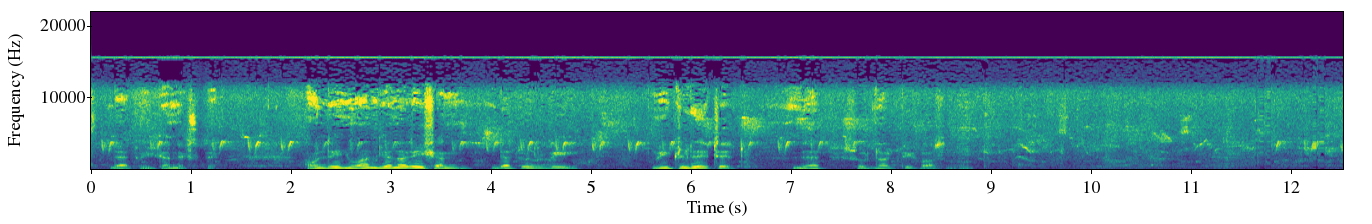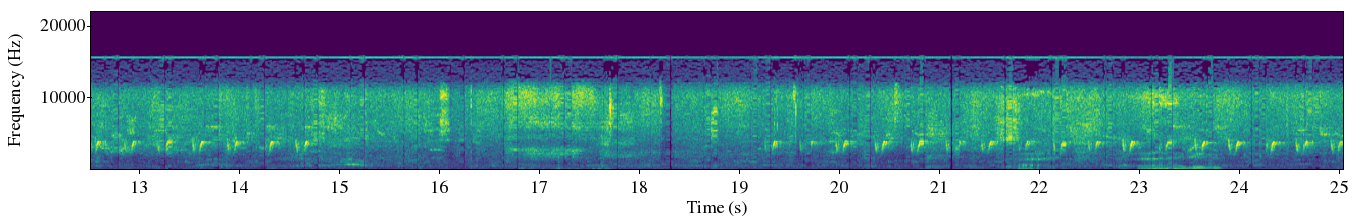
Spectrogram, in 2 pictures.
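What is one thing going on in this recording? An elderly man speaks calmly and slowly into a clip-on microphone, with long pauses.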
